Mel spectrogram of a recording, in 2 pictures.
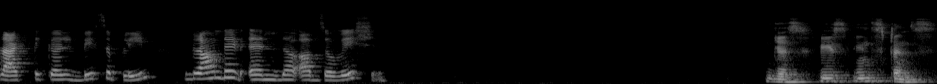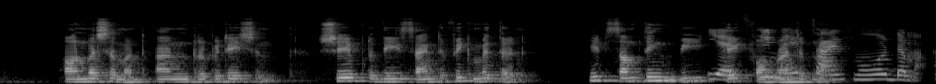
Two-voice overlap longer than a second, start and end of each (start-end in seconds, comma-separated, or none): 16.4-17.8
